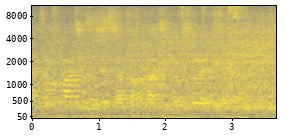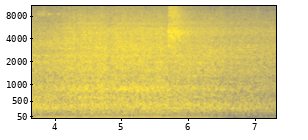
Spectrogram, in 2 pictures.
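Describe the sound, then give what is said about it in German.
A train from Munich to Frankfurt rolls steadily along the rails with a constant, heavy rumble and rattling clatter, with faint muffled voices beneath the noise. “in den Zug nach Frankfurt.”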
